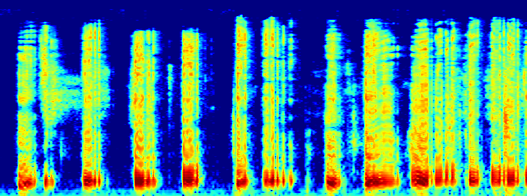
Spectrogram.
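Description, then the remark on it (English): A loud string of sputtering fart noises: about a dozen short, buzzy blasts in quick succession with brief gaps between them, continuing for several seconds with no talking. “As the fart goes and on, the tourist walks back in”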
